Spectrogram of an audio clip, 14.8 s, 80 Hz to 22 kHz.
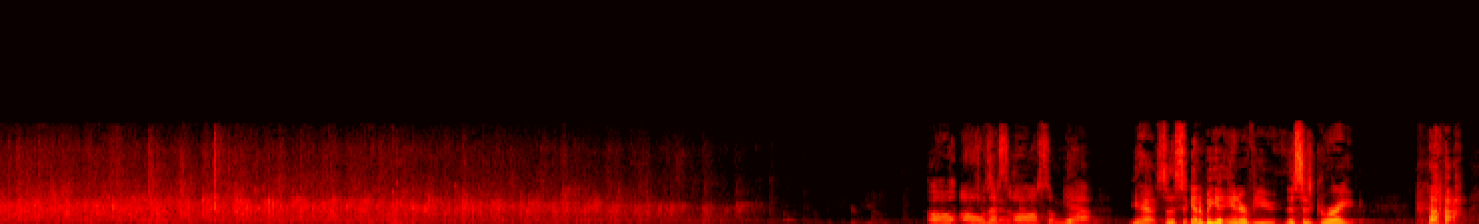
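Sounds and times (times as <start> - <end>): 
crowd applauding: 0.0 - 7.8
speech: 9.4 - 13.6, 14.2 - 14.6.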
